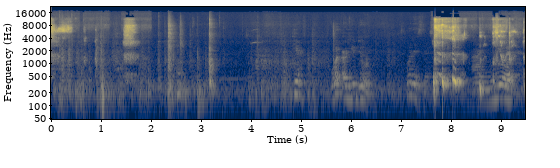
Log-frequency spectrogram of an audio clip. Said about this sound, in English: I just hear something happening outside my door. I think it's my dog. One second. Okay.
